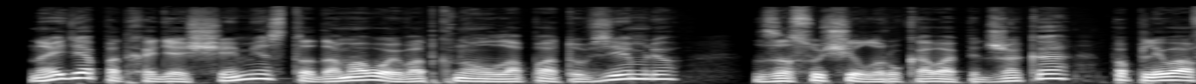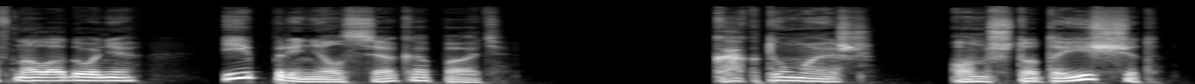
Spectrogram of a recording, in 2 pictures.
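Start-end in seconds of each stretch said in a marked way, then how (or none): 9.6-11.7 hushed whispering. Watching someone dig, one watcher asks his companion, whispered. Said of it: "шепотом спросил меня Миша".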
